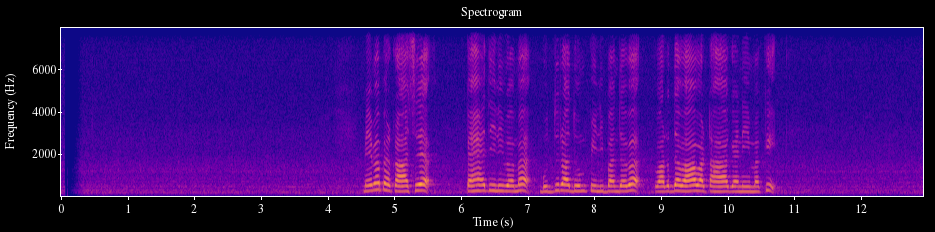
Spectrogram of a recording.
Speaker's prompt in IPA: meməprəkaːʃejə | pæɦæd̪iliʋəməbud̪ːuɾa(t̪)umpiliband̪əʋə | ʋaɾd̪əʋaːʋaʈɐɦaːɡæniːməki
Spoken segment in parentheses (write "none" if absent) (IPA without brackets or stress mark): d̪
